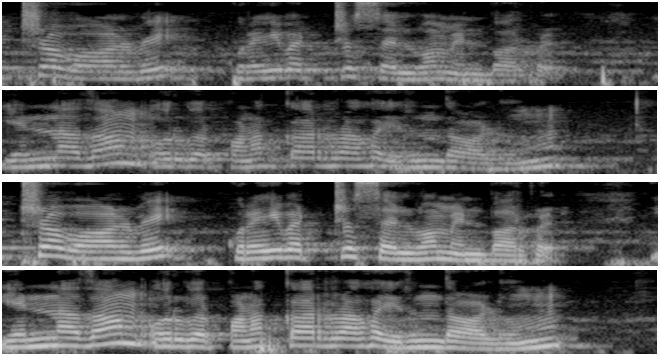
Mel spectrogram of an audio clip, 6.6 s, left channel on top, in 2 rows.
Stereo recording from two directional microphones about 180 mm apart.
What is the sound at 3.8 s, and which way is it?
A woman's voice, 45° right (ahead or behind).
